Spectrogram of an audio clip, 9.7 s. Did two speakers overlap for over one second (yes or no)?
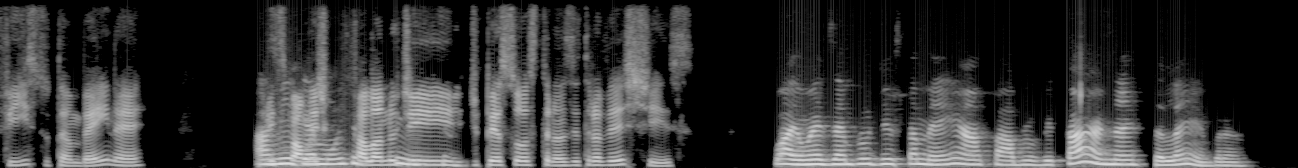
yes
